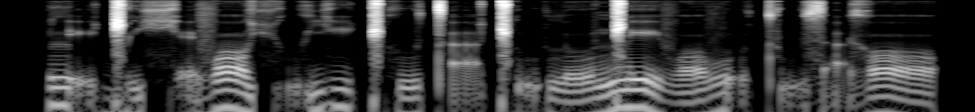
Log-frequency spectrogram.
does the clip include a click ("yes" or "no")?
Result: yes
